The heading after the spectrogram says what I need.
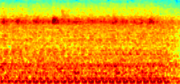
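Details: Rochester two-barrel carburettor with electric choke tested on a running engine. A steady, even drone holds firm as load is applied, with no hesitation, stumble or misfire; normal running under load, pulling strong.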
